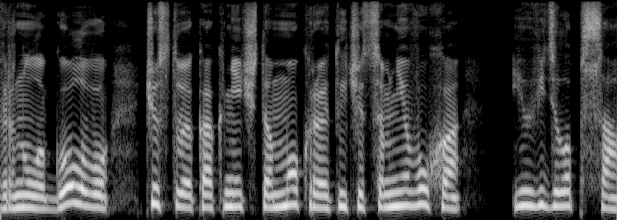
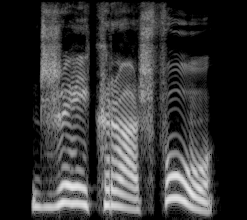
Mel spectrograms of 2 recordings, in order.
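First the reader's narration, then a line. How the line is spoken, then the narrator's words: Gloomy man shouting. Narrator (Russian): крикнул мрачный тип лет 30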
